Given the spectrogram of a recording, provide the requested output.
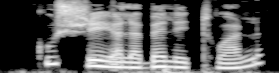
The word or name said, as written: coucher a la belle etoile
